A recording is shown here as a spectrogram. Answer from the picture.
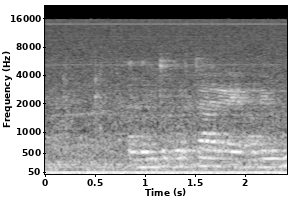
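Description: A faint voice speaking in the background from about a second in, with a few light ticks.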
